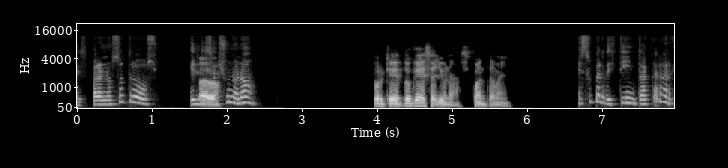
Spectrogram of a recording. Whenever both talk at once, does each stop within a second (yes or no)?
yes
